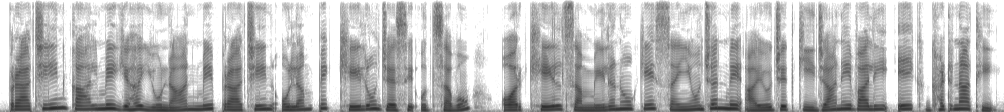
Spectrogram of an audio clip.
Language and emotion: Hindi, neutral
